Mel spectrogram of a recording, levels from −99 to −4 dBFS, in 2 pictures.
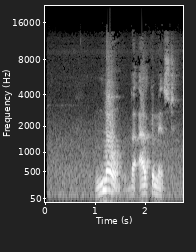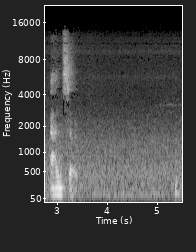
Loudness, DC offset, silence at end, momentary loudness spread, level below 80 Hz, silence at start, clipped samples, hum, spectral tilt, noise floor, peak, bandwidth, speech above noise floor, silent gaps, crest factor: -13 LUFS; under 0.1%; 0.1 s; 20 LU; -50 dBFS; 1 s; under 0.1%; none; -5.5 dB/octave; -39 dBFS; 0 dBFS; 14 kHz; 28 dB; none; 16 dB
